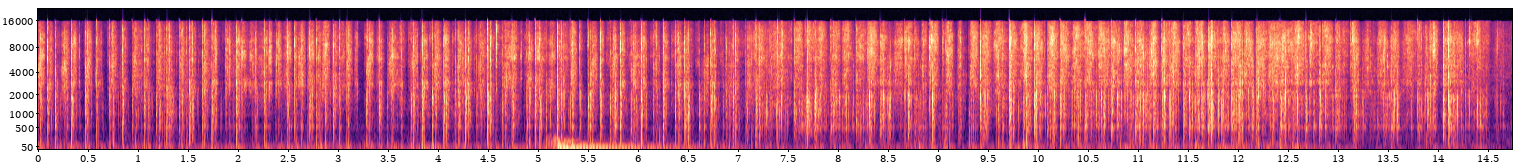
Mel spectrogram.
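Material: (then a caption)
Plastic. Fingertips and nails rapidly tap and scratch the shell of a small, hollow yellow plastic Easter egg held close to the microphone. The result is a dense, continuous stream of crisp, bright plastic clicks and scratchy rustling, with little low end and a light hollow resonance.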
